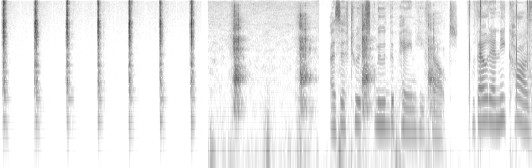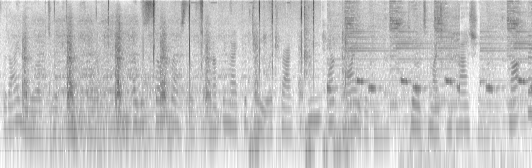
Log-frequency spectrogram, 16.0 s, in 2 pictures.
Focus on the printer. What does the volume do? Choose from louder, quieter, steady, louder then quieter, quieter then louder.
quieter.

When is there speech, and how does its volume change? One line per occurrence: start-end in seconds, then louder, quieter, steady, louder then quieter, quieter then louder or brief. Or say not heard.
5.0-15.9 steady.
